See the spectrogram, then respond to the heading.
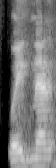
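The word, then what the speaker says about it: Wegener: Medial large vessel vasculitis আছে, medium vessel যেগুলো আছে, স্মল ভেসেল ডিজিজ গুলোর মধ্যে ওয়েগনার বা ভেগেনার, কেউ কেউ এটাকে ভেগেনার উচ্চারণ করে, ভেগেনার বা ওয়েগনার গ্রানুলোমাটোসিস বলে।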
